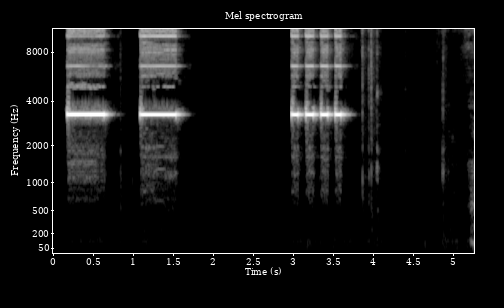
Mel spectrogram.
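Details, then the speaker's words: First Alert 2-in-1 wireless smoke and carbon monoxide alarm, battery-only, activated by twisting onto base: loud high piercing beeps, two long blasts then four quick ones, clear and strong; alarm works. "Of course, it has to be loud and it startled me. So that tells you when you twist and it makes that sound, it's been activated."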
